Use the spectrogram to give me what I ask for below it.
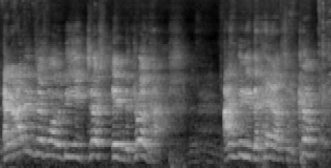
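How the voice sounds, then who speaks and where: A man with a Southern US accent preaching a sermon with call-and-response, slowing down and shouting for emphasis. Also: extremely high pitch. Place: large echoey church sanctuary. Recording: echoey church hall from far off.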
